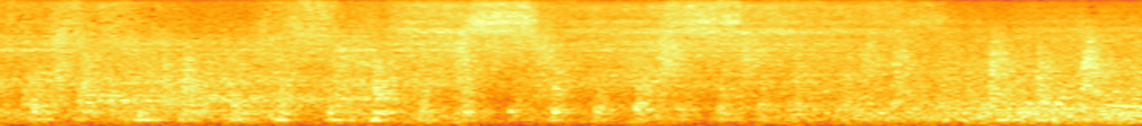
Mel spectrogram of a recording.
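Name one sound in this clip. Steam hisses loudly from a locomotive's cylinders.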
